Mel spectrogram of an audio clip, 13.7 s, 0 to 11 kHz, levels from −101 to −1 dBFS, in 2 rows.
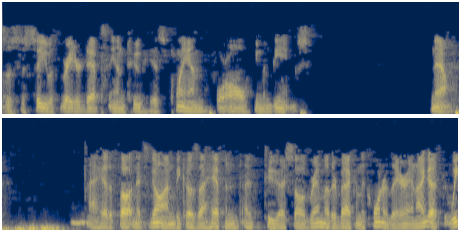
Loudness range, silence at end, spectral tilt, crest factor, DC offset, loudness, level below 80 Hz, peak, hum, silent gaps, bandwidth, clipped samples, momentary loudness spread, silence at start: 7 LU; 0 s; -10.5 dB/octave; 22 dB; under 0.1%; -26 LUFS; -36 dBFS; -4 dBFS; none; 4.82-4.96 s, 5.10-5.14 s, 5.52-5.61 s, 5.76-5.82 s, 5.89-6.18 s; 5.6 kHz; under 0.1%; 11 LU; 0 s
